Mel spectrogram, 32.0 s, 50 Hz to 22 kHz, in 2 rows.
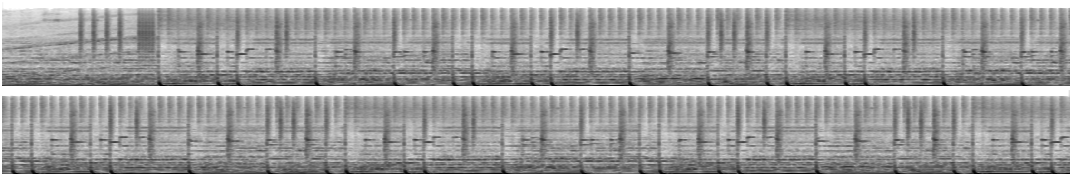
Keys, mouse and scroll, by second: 19.2 s.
